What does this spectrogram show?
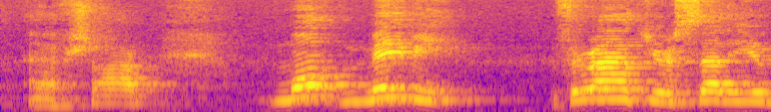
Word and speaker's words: F#: This is pronounced F#.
